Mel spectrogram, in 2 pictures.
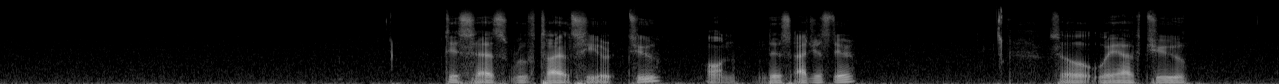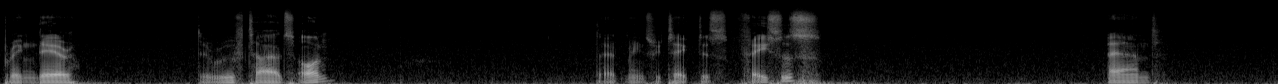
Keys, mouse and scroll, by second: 9.6 Tab, 10.1 Tab, 10.6 Tab, 17.4-22.1 middle drag, 23.1 middle click.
